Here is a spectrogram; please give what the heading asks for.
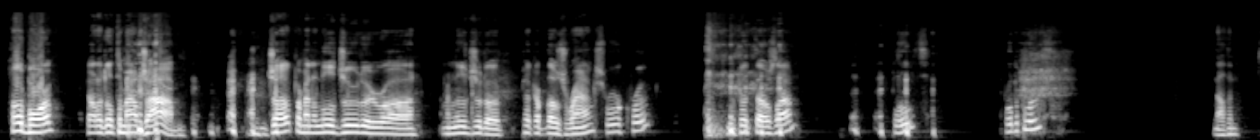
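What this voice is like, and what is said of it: Cartoon character voice impression. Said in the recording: “my number one impression, at least I think in the world, is my Meatwad impression.”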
